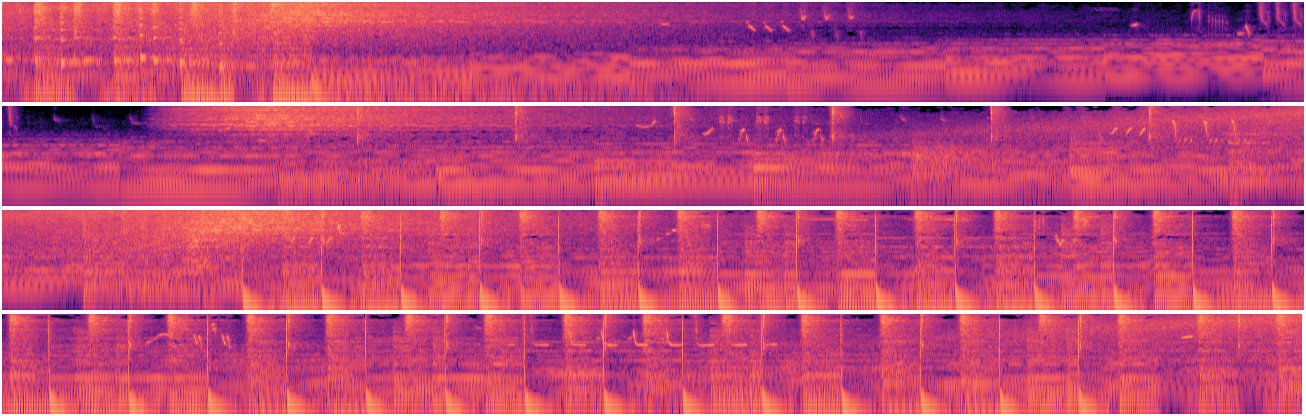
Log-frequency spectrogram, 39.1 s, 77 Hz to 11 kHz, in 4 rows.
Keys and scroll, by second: 24.2 shift+Num_Lock.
